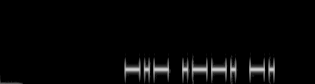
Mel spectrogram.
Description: Morse code, heard as a keyed tone, about 25 wpm, 700 Hz. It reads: KPN
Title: USA Call Sign Postfixes - 3 Letters 25wpm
